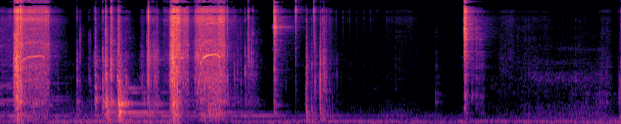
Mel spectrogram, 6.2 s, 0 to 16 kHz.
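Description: Cordless DeWalt impact driver with a 10 mm socket running in several short bursts, loosening the nuts that hold the air filter box on a small engine. Near five seconds there is one sharp click.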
